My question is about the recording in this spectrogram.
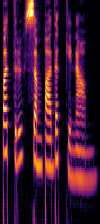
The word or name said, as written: पत्र-संपादक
